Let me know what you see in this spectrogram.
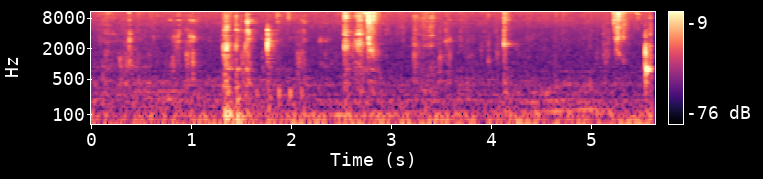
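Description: Close-up chewing of fried potatoes with soft wet mouth clicks, and a few light clicks of cutlery against the bowl as she scoops salad.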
